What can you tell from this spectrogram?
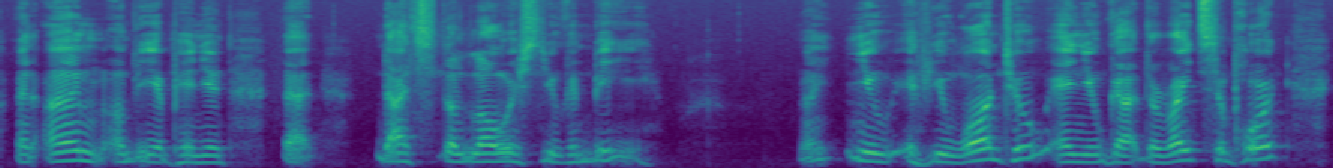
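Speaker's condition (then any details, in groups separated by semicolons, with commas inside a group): Cerebral palsy; present from birth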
